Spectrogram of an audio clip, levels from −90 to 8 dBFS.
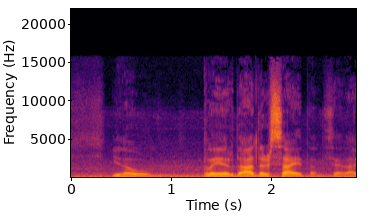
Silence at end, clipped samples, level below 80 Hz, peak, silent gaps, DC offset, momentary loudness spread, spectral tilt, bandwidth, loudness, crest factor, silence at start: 0 s; under 0.1%; -38 dBFS; 0 dBFS; none; under 0.1%; 14 LU; -4.5 dB/octave; 16 kHz; -17 LUFS; 18 dB; 0 s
